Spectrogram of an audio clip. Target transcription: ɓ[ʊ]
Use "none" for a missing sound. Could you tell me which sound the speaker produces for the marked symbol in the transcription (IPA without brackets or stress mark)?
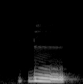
u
